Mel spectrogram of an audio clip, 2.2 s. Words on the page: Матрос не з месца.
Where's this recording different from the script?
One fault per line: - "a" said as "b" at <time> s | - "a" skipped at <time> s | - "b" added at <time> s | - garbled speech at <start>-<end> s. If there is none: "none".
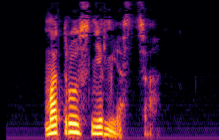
none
